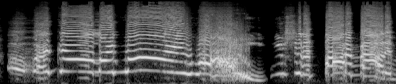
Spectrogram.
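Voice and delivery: high, loud crying out in disbelief; real outrage, high-pitched and loud; outraged wail. Real, not acted. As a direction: wail at the screen. Outraged at TV character.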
